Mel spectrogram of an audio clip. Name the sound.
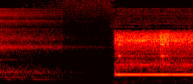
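phone ringing tone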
